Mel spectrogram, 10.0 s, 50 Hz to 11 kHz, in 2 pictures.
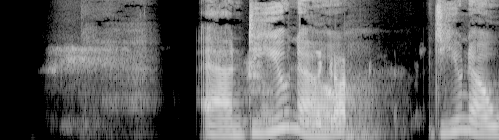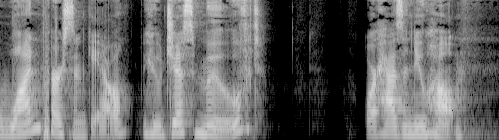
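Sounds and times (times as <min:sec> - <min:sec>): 
deep airy breath in and out: 0:00.5 - 0:01.6
speech: 0:02.0 - 0:07.7, 0:08.6 - 0:09.7.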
